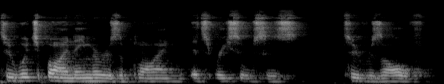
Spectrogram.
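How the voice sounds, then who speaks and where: In a New Zealand accent, a man speaks fairly slowly at a fairly high pitch with monotone, flat intonation. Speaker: company executive. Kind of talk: speech. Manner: halting.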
